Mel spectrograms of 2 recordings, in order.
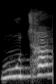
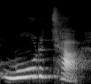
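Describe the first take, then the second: First: No r sound is heard before the ch. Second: An r sound is heard before the ch. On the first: The speaker calls it wrong. "মুছা নয় কিন্তু" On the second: The speaker calls it right. "সেটা হবে মূর্ছা"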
